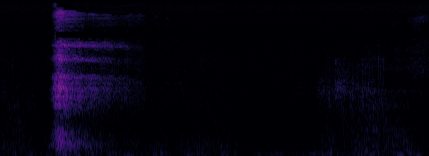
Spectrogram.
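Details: Loud snoring from a sleeping pet named in the caption, described by its owner as really snoring.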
